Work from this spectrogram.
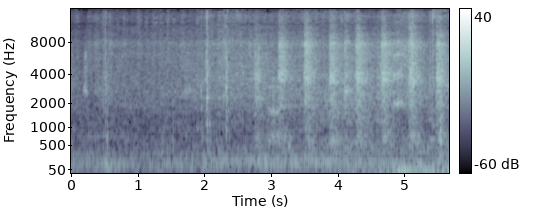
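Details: Ford Escape started after replacing the part and disconnecting the battery to clear the check engine light: catches and settles into a smooth, steady low idle with no stumbling; check engine light gone afterward.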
